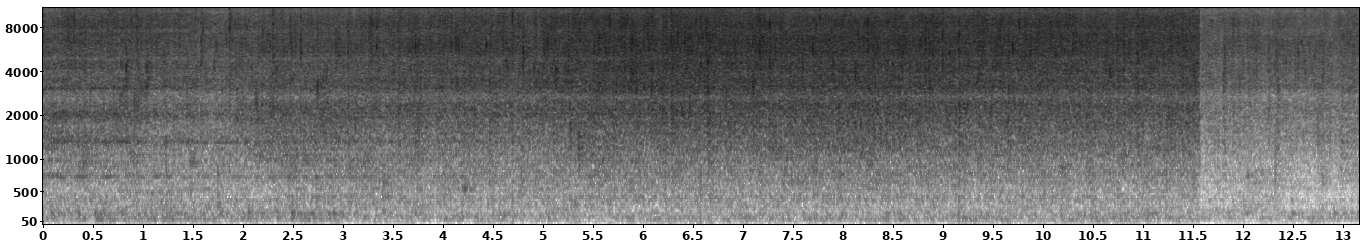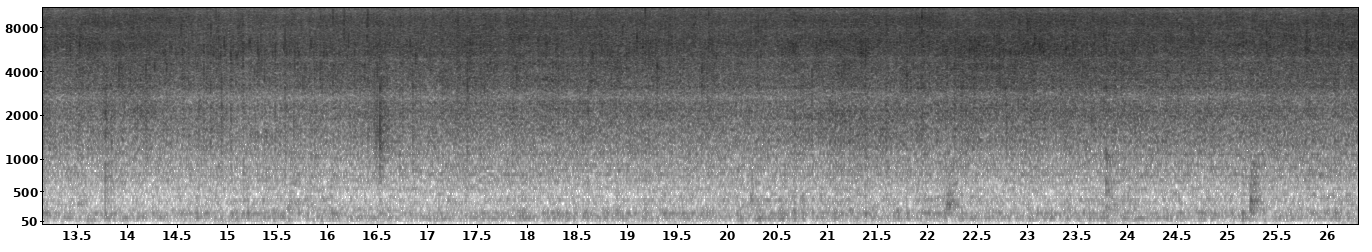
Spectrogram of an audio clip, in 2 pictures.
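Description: Marinated chicken pieces sizzling as they shallow-fry in hot oil and ghee in a nonstick pan. The sizzle is loudest in the first half, then drops suddenly to a steadier, quieter sizzle with a few faint clicks.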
